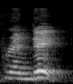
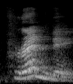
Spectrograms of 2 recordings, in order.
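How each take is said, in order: First: The stress is on the last syllable. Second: The stress is on the first syllable. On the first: The speaker calls it wrong. "Or is it prende?" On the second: The speaker calls it right. "It's over the second to last syllable"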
